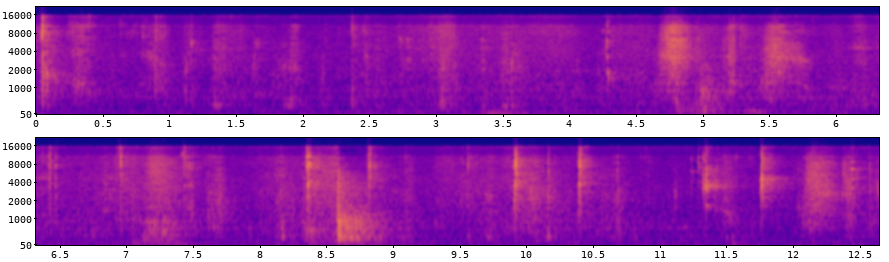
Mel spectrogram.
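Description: Chopsticks click against a bowl.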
